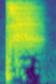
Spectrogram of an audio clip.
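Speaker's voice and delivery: unvoiced swish; whooshing sound effect. A hushed whoosh as the wife turns to him. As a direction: breathe out a quick whoosh for the foot. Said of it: "locks onto her hip".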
